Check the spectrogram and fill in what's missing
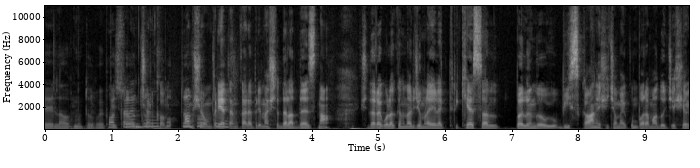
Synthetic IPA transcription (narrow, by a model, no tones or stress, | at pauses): la̰ṵrmət̪o̰ɾup̪ɨnt͡ʃerkəmamʃiunpɾije̞t̪e̞nkaɾe̞pɾime̞ʃt̪e̞d̪e̞lad̪e̞znaʃid̪eɾe̞ɡuləkɨnd̪me̞rd͡ʒe̞mlaelek̚t̪ɾikʲʰesəl | pe̞lɨŋɡəoviskaneʃit͡ʃelmajkumpəɾəmad̪ut͡ʃe̞ʃiel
